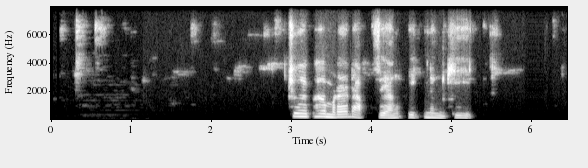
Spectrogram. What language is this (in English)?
Thai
